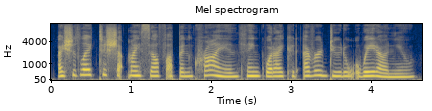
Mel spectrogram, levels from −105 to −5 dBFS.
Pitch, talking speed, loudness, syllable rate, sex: 250 Hz, 260 wpm, -17 LUFS, 5.1 syllables/s, female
